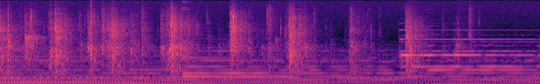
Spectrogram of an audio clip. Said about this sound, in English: Clap for the Lord Jesus.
